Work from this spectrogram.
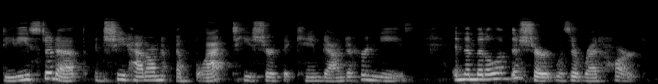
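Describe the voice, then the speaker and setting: A woman storyteller reading a children's book aloud in animated scripted narration. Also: fairly low pitch, moderate pace, slight background noise.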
